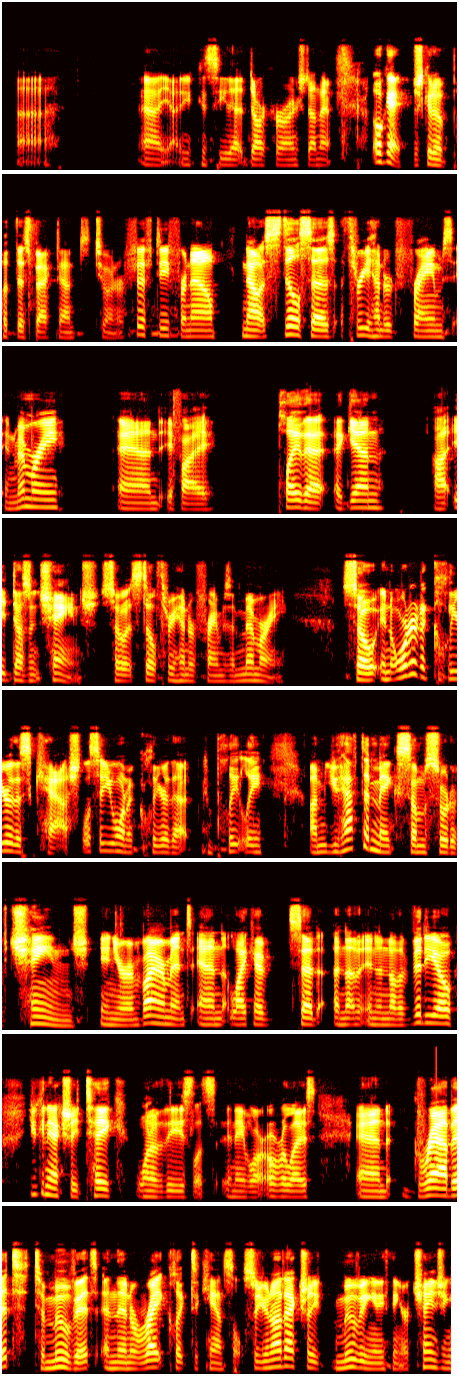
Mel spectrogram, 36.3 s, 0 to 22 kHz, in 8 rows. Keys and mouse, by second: 0.3 shift+click, 0.7 space, 4.1 KP_0, 11.1 space, 14.5 space, 17.0 shift+middle click, 24.4 click, 25.5 shift+middle click, 27.7 click, 29.5 click, 31.8 g, 33.7 right click.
